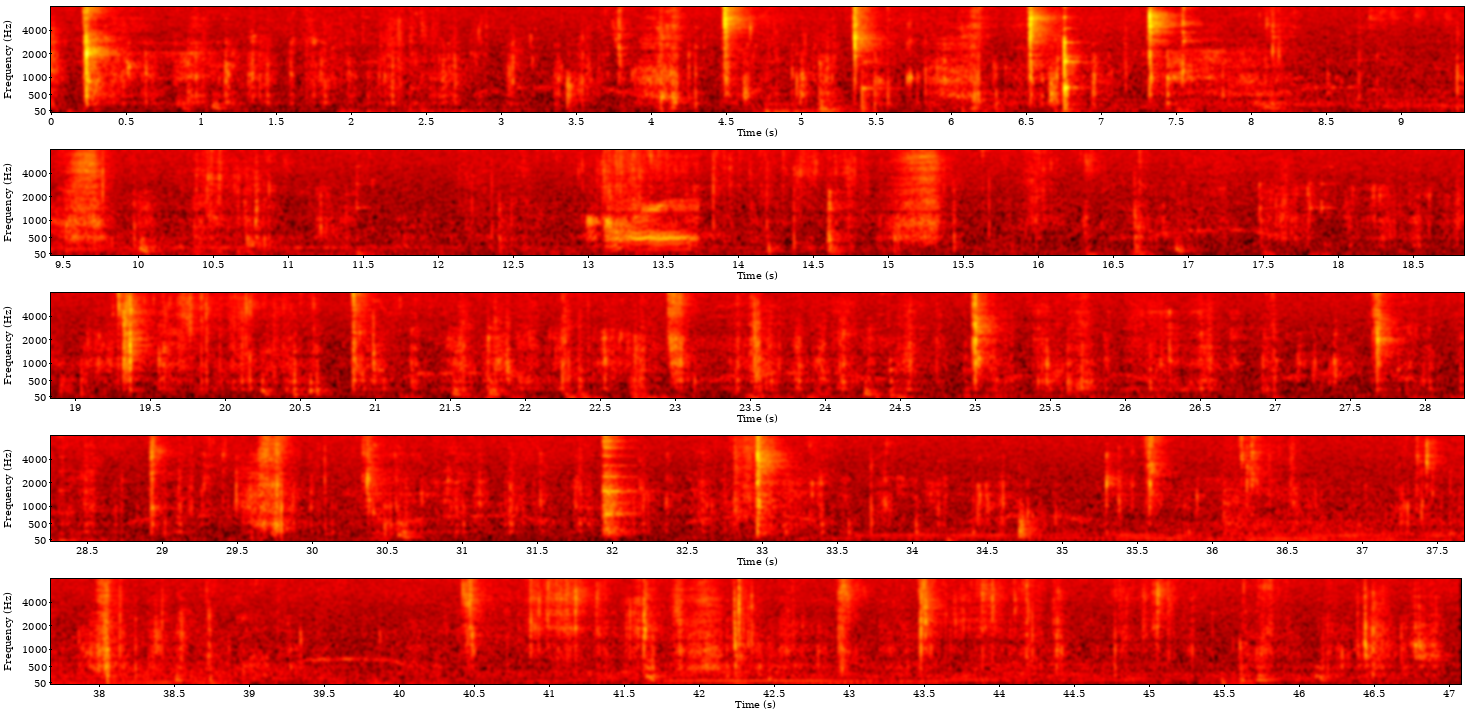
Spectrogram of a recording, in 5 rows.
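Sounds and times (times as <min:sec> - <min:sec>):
chewing and biting food: 0:00.0 - 0:47.0.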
